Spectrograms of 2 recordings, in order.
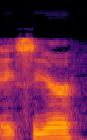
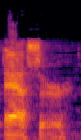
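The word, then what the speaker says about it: Aesir: the acer warrior and i usually pronounce that a seer but i'm thinking that's pronounced asser so i guess for the rest of the episode i'll pronounce that as asser because i think that's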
